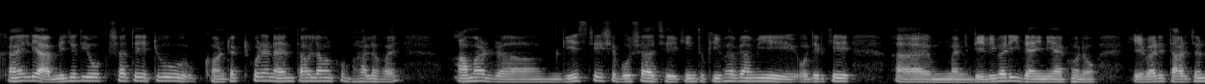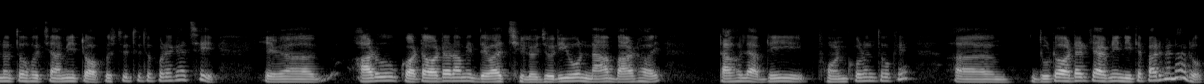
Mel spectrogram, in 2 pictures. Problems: none marked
